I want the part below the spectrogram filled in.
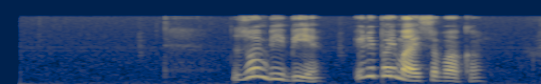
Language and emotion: Russian, neutral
